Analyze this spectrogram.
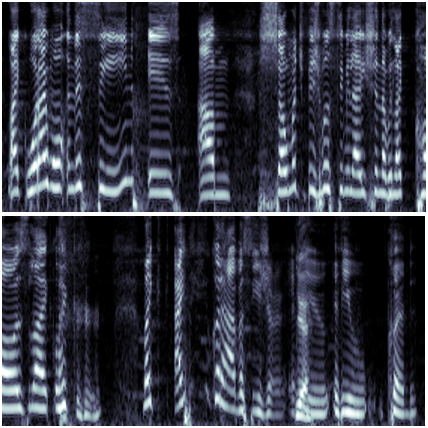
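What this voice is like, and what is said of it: Attempted Australian accent, imitating a director. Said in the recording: “Could I be Baz Luhrmann for the rest of this podcast? ... I don't know how to do Australian accent.”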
